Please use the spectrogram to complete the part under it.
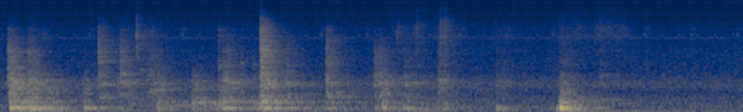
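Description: A metal panel clanks and rattles as hands handle it.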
